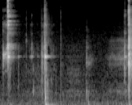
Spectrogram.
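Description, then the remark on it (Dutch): A metallic Supreme Zippo lighter lid clinks open, followed by a soft scrape and flick as it lights a joint, then another sharp metallic clack as it snaps shut, fairly loud. “Dat was mijn mooie Supreme Zippo die eh, bij Joko aanstak.”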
